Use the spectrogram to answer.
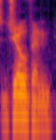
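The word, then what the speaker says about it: Jhonen: which it took me way too long to figure out how to pronounce that gentleman's name. It's Joven.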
